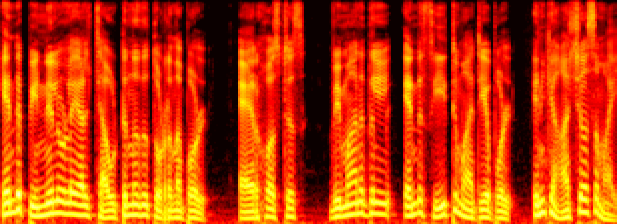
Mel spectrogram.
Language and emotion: Malayalam, happy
